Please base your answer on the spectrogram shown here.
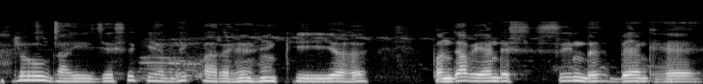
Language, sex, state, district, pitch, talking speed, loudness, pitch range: Hindi, male, Chhattisgarh, Korba, 145 Hz, 135 wpm, -15 LUFS, 140-160 Hz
